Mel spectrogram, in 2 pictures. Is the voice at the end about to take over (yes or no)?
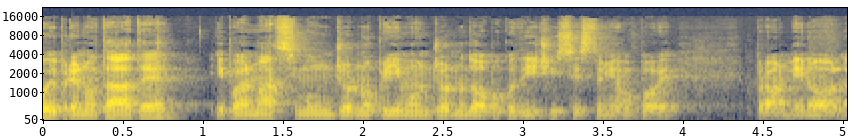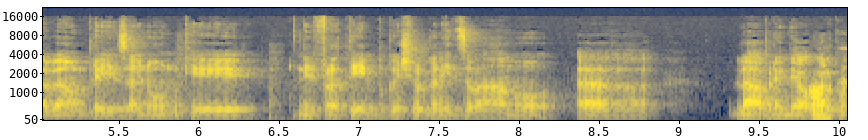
yes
